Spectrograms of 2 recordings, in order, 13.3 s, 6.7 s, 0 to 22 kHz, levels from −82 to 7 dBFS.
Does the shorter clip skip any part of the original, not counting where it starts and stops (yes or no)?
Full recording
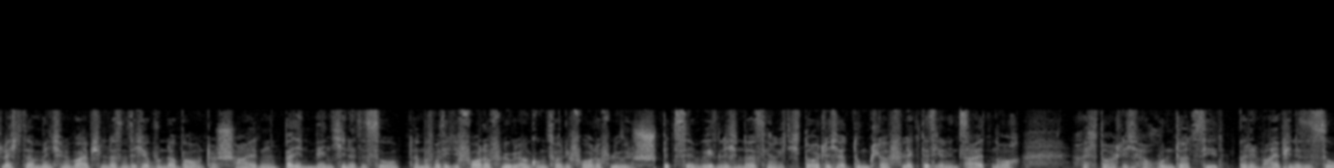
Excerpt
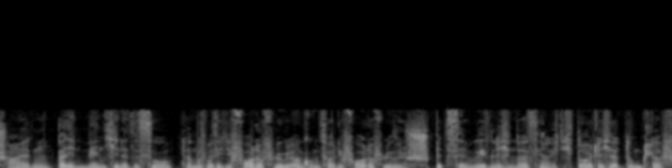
no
